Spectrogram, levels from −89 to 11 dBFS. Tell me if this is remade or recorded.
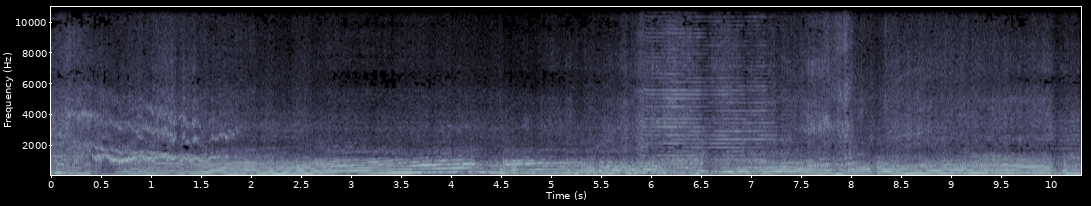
recorded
